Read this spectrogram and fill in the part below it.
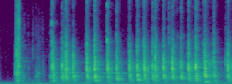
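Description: Keyboard typing as a video game sound effect: a rapid, even run of light clicking keystrokes, close and clear, continuing steadily for a couple of seconds with no voices.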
